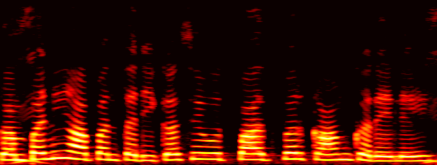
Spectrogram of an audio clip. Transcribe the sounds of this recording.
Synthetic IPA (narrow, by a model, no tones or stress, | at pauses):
kɐ̃mpəniaːpɐnt̪ɐɾiːkaseʊt̪̚paːd̪̚pɐɾkaːmkɐɾeːleː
